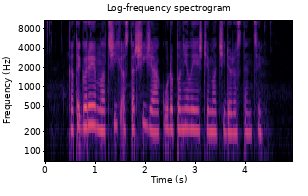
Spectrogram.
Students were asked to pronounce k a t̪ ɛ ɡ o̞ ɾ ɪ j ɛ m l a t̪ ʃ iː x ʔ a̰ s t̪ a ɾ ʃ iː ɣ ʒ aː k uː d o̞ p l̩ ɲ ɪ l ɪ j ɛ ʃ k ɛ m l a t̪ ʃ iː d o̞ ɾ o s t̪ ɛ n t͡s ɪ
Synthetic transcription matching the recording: k a t̪ ɛ ɡ o̞ ɾ ɪ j ɛ m l a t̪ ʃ iː x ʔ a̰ s t̪ a ɾ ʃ iː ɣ ʒ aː k uː d o̞ p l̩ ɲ ɪ l ɪ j ɛ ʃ c ɛ m l a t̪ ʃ iː d o̞ ɾ o s t̪ ɛ n t͡s ɪ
